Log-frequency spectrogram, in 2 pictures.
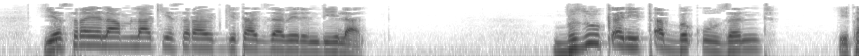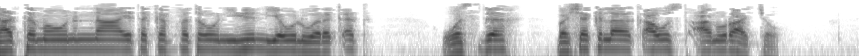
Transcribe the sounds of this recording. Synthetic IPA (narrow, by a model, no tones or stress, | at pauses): jɛɨsɾaʔe̞lamlakʼjɛsəɾawit̪̚ɡe̞t̪ʰaɨɡzjaβhe̞ɾɨnd̪ihɨla̰l | bɨzukʼənjɪt̪ʼːəbːəkʼuzənd̪ | jɛt̪ʰat̪ʰːəməwnɨnːajɛt̪ʰəkʰəfːət̪ʰəwnjɪhɨnjɛwʊlwɔɾəkʼət̪ | wɔsd̪əh | bəʃɛklakʼawʊst̪ʼano̞ɾat͡ʃːɛ̰w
